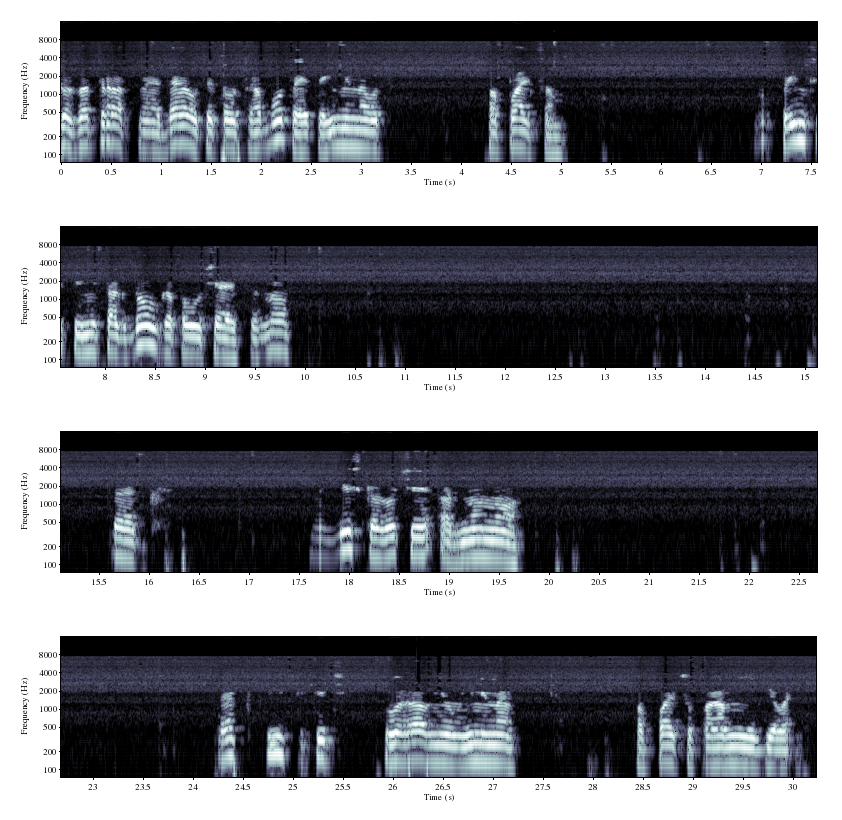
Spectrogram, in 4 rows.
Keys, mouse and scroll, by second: 0.7 click, 1.5 g, 2.6 click, 3.2 middle click, 4.4 click, 4.9 right click, 6.2 click, 7.0-8.0 right drag, 8.5 middle click, 10.6 g, 12.6 click, 13.5 middle click, 15.0 middle click, 16.1 g, 16.9 click, 17.6 middle click, 19.1 middle click, 19.9 g, 22.0-23.6 middle drag, 24.1 g, 25.0 click, 25.9 click, 26.1 g, 27.6 click, 28.0 g, 29.1 click, 30.0-30.2 middle drag.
